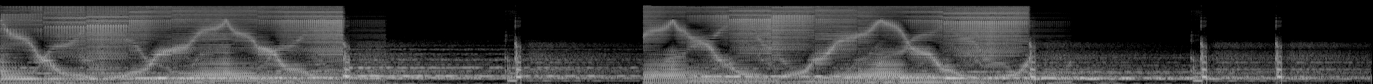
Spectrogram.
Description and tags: dirty synthesizer arabic-scale melody. cheers :)
melody, 140bpm, drums, wobble, delay, dubstep, dirty, pad, phaser, atmospheric, loop, synthesizer, arabic, reverb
